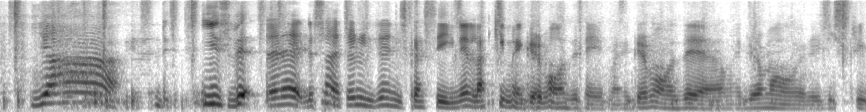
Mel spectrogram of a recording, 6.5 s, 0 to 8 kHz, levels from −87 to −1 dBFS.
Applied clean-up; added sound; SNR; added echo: neural mask model RNNoise.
